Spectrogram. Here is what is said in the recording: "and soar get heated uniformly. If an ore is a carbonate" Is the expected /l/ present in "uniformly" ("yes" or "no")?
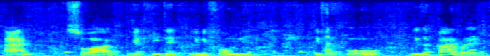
yes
